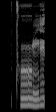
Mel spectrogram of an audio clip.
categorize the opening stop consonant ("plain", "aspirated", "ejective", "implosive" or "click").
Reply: aspirated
